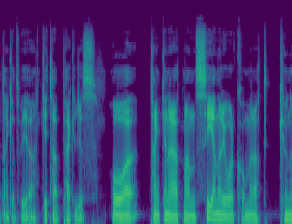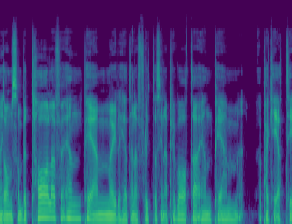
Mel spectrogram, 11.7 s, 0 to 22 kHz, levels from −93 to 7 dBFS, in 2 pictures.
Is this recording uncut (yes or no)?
no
